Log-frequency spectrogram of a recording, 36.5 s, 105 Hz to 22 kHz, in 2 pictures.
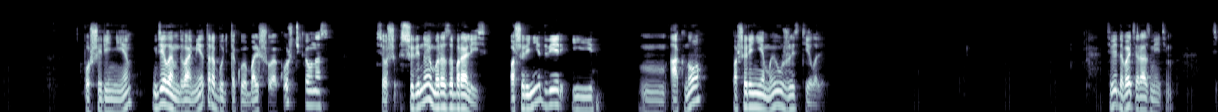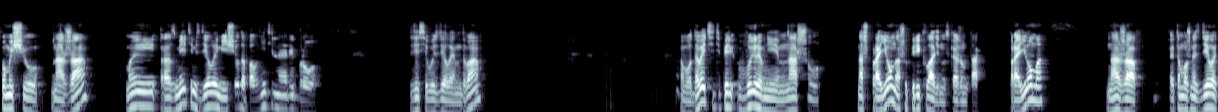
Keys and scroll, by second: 1.1 a, 11.9 k, 17.4 k, 23.7 Return, 25.7 1, 29.3 s, 30.0 z, 31.0 0, 31.9 Return.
